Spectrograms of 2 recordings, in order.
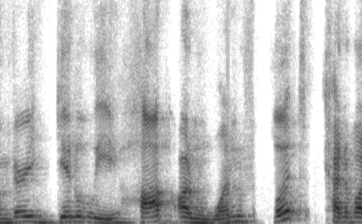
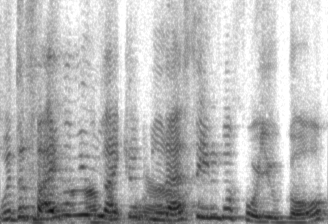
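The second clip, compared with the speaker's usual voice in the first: animated put-on German character accent, pitched high; 9 semitones higher than usual. Voicing a german character offering the group a blessing: put-on german accent. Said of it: "we didn't have a German character".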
